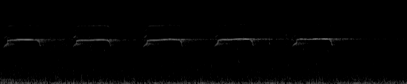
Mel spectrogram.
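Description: A bird calling: five clear, even whistled notes about two thirds of a second apart, each holding one high pitch.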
